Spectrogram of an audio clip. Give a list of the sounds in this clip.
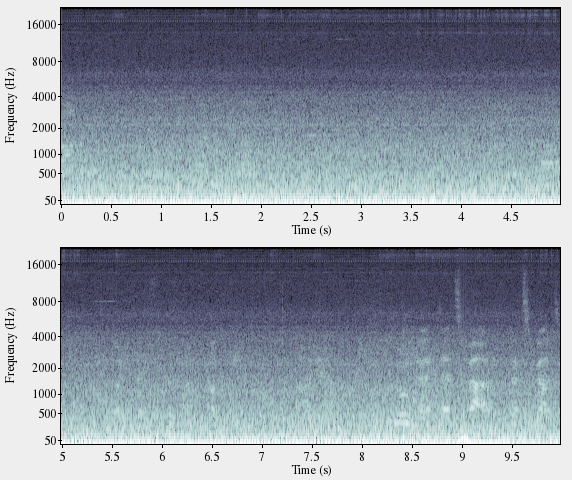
person or small group talking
